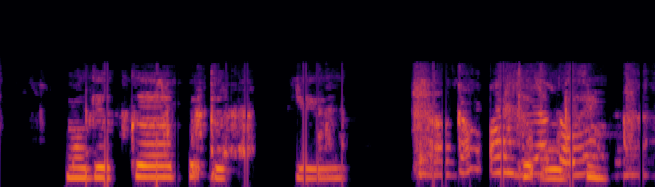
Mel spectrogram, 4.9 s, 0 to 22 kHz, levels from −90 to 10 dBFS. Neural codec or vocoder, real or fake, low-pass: none; real; 5.4 kHz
